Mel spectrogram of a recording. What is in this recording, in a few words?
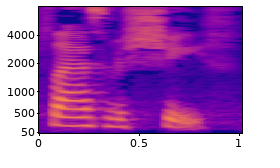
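"plasma sheath", English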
